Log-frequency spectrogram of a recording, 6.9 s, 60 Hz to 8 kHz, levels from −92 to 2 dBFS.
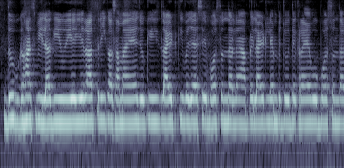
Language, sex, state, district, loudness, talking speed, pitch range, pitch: Hindi, female, Chhattisgarh, Kabirdham, -22 LUFS, 270 wpm, 220-230 Hz, 225 Hz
